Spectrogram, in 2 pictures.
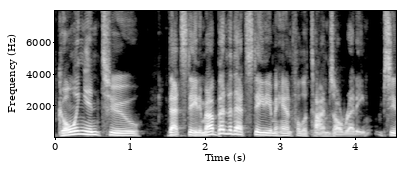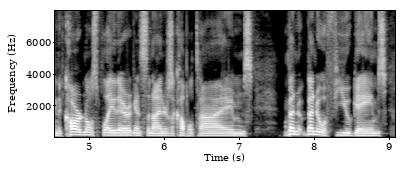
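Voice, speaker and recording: A man's voice: medium pitch, expressive, a little fast, vocal fry, dry recording, studio quality. A man hosting a podcast, chatting casually in a blunt, profane and emphatic way. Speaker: podcast host.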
